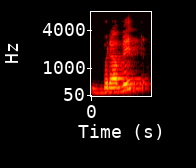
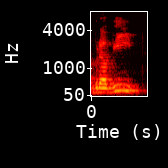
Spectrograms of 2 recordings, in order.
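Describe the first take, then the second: First: The vowel in 'vi' is short. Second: The vowel in 'vi' is long. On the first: The speaker calls it wrong. "गलती से कर दिया ब्रवित" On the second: The speaker calls it right. "वी दीर्घ है"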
